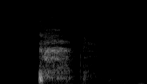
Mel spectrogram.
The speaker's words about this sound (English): the second time I've had to mute the cough.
